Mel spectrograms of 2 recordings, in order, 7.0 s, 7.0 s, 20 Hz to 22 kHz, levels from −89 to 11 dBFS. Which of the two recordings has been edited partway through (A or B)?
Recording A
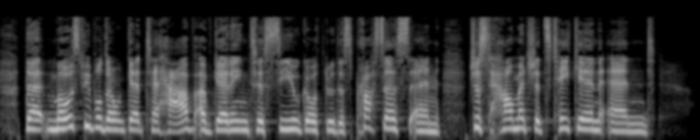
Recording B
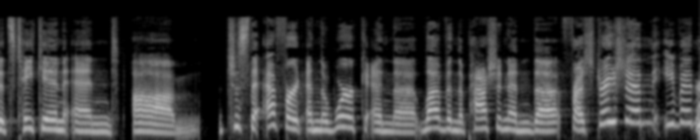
B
